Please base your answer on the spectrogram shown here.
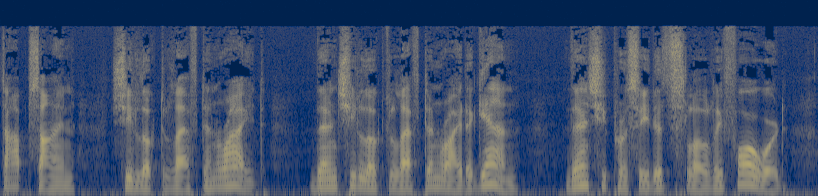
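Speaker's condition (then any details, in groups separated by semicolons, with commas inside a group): No condition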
